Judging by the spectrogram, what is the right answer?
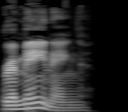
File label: "remaining", us; 残った、残りの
